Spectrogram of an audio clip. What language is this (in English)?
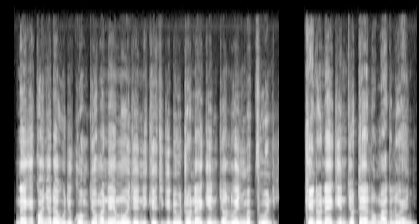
Luo (Kenya and Tanzania)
